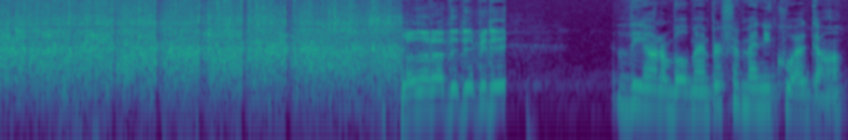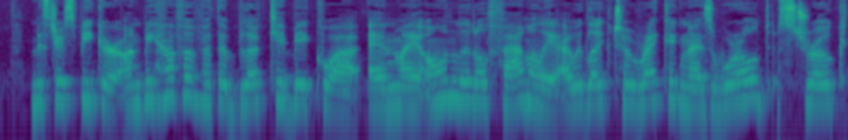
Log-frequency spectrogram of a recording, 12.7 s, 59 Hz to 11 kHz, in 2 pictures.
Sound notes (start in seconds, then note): 2.2 applause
